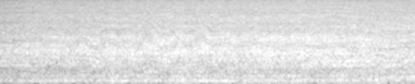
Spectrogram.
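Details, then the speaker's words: Central vac with an intermittent hose switch, after the hose was reinserted in the correct outlet orientation: an even, continuous whooshing roar with no cutting in or out, the vacuum motor running steadily. "before you'd be vacuuming it would be going on and off without it now"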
